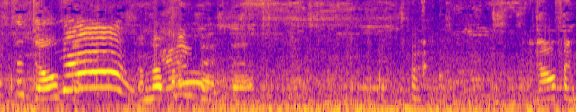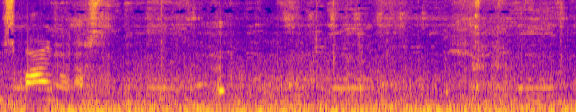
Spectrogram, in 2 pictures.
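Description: Steady low rumble of a car heard from inside the cabin, with a girl's high, swooping voice sounds twice, about half a second in and again around four seconds.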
